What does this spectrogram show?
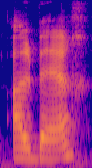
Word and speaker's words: Albert: King Elizabeth though um technically it's Alber like pronounced French it don't get me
